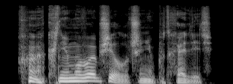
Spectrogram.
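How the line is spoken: Snorting. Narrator (Russian): хмыкнул Такахаси

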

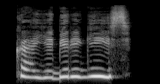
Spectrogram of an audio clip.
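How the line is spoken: Scream. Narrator (Russian): завопила Мерле

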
